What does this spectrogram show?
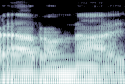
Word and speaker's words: Adonai: The vowels that are provided for this word are the vowels for Adonai. So you usually pronounce it Adonai.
